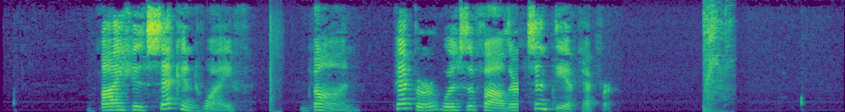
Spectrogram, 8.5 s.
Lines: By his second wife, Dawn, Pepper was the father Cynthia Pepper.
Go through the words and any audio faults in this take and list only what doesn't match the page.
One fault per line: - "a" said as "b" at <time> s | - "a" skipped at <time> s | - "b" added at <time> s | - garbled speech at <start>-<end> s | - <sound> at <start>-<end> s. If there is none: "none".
- thud at 2.7-2.9 s
- thud at 7.0-7.4 s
